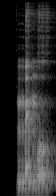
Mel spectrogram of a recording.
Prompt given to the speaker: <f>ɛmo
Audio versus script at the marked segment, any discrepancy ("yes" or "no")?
yes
